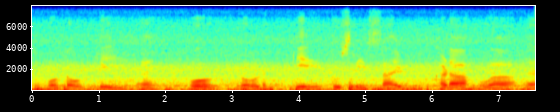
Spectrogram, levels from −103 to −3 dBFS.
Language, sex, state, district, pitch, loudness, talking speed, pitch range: Hindi, male, Haryana, Charkhi Dadri, 130 Hz, -18 LUFS, 85 wpm, 115-135 Hz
